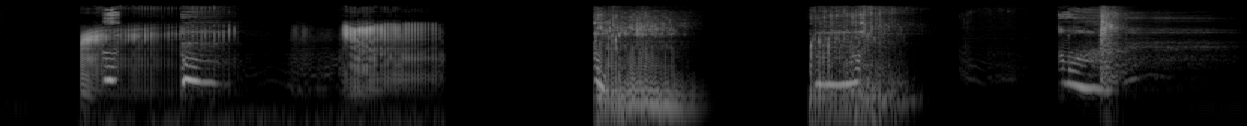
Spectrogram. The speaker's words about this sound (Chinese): 居然有人在这里，不会吧？这里被我弄得这么臭了，居然还待得下去，居然还在这里放屁。哇，好臭啊，放的屁居然这么臭，是想和我比放屁吗？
